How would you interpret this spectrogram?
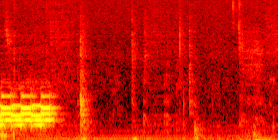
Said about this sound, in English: Oh, it appears we're getting a phone call. Turn on the phone thing. You have to take it off the hook.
